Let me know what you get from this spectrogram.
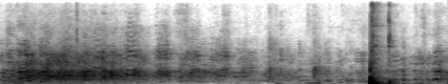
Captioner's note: audience laughing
